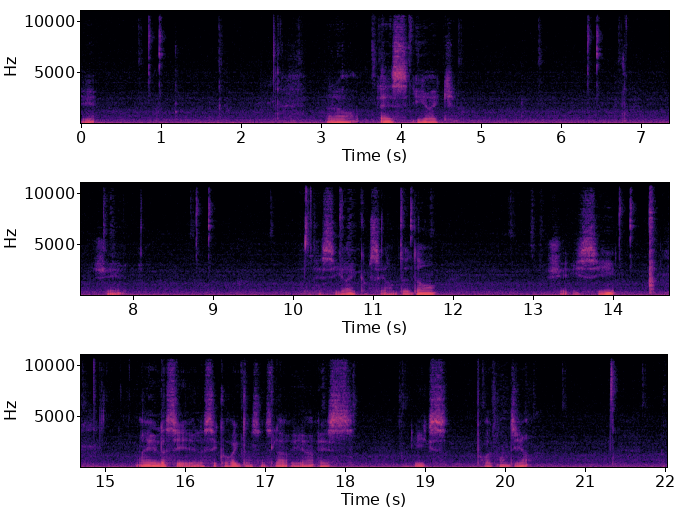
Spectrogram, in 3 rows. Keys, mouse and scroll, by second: 0.0 g, 2.0-3.1 scroll up 3, 3.1 scroll up 1, 3.8 s, 7.8 g, 10.3 s, 13.2 g, 18.2 s.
